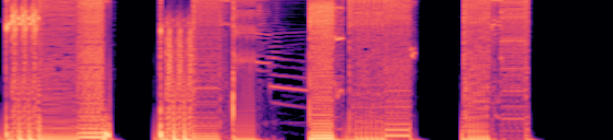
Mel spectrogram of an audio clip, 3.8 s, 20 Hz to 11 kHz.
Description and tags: DigitalPercussion 125bpm05 LoopCache AbstractPercussion
Abstract Percussion Loop made from field recorded found sounds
